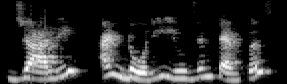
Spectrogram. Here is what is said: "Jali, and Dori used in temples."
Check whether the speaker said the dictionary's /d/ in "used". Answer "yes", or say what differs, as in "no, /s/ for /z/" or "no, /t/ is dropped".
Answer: yes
